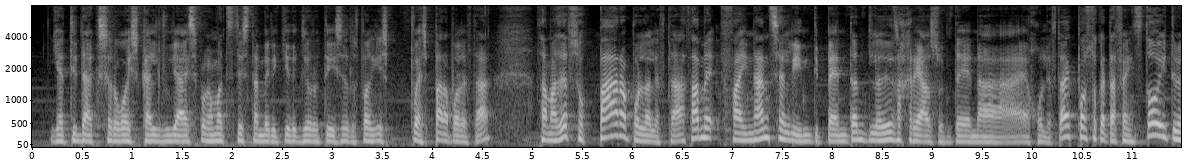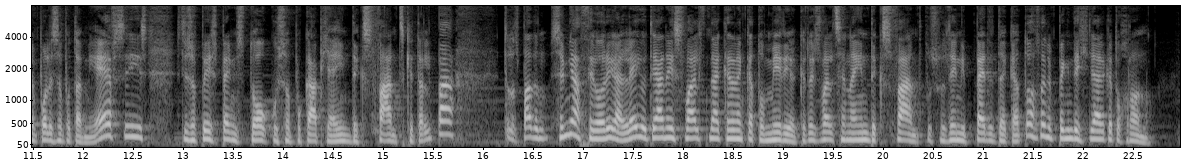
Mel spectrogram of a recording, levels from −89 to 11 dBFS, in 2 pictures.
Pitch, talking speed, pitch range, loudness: 145 Hz, 220 wpm, 130-180 Hz, -19 LUFS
